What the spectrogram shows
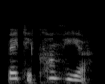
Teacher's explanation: in official speech it takes a falling tone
